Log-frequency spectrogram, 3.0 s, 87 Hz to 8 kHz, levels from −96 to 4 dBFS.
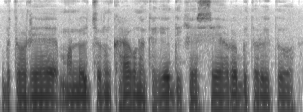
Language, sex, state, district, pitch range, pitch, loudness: Nagamese, male, Nagaland, Kohima, 80-85 Hz, 85 Hz, -19 LUFS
